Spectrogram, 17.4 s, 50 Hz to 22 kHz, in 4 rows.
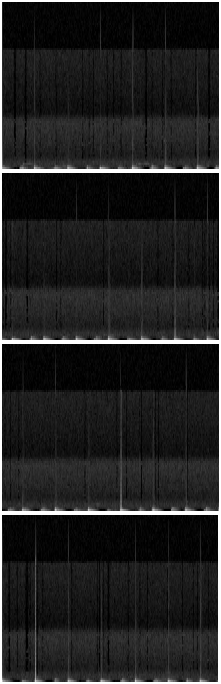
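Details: Steady, regular, slightly quick heartbeat at about 92 beats per minute during recovery after exercise; normal heartbeat.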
